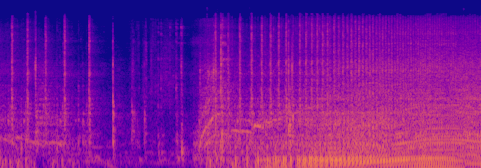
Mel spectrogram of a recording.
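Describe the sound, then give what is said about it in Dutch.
A very small diesel emergency generator: a few sharp clicks, then the engine catches and rises in pitch to a steady, loud, buzzing drone that holds to the end. “En is dit dan het niveau waarop zoiets de hele dag al klinkt? Ja, ongeveer. Ja. In functie van de grootte, deze is wel een hele kleine, maar een grotere diesel zal misschien nog iets meer lawaai maken.”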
